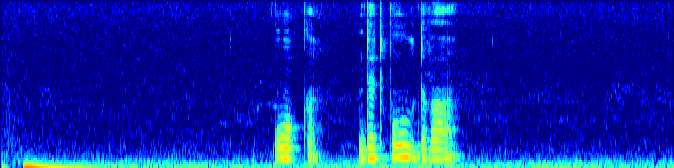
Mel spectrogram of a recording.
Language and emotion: Russian, sad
